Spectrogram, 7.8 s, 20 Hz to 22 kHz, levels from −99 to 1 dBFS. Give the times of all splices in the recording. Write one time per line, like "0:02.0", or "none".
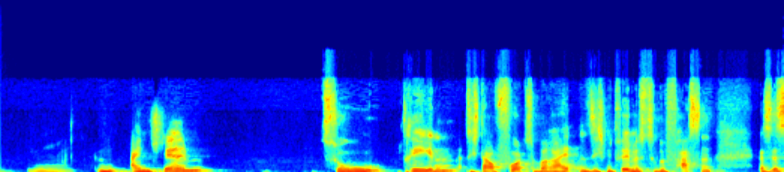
0:06.2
